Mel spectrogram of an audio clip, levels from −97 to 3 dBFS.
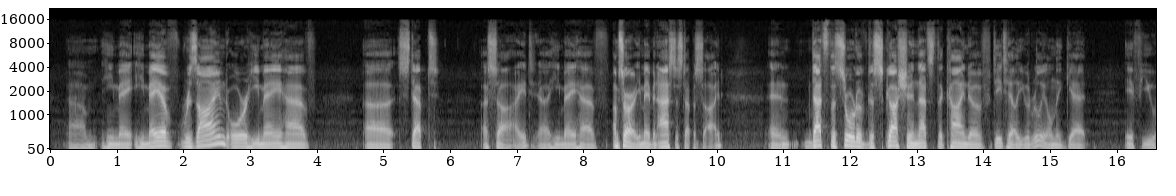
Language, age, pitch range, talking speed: English, 40-59, 90-125 Hz, 165 wpm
